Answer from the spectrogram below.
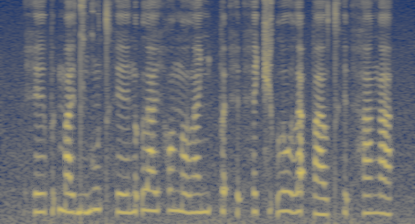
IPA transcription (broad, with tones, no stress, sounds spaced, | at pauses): h e˨ ɪ̯ p ɪ˦ ʔ m a˨ ɪ̯ d ĩ˨ ɡ ũ˦ tʰ e˨ ɪ̯ n ʊ˦ ʔ l a˦ ɪ̯ h ɔ˦ n ɔ˦˨ l ã˦ ɲ ɪ˦ ʔ p ɛ˦ ʔ h ɪ˦ ʔ h ɛ˦˨ t͡ɕ ʊ˦ ʔ l o˦˨ ʊ̯ l ä˦ ʔ p a˨ ʊ̯ tʰ ɪ˦ ʔ h ä˦ ŋ ä˦˨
